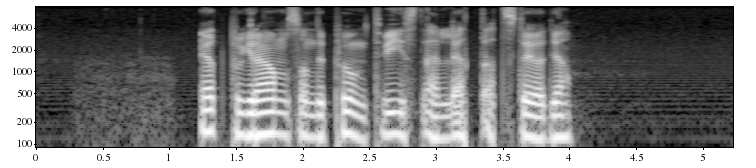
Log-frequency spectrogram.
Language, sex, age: Swedish, male, 24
